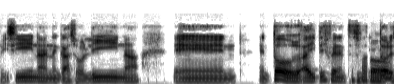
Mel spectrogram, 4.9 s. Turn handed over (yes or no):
no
